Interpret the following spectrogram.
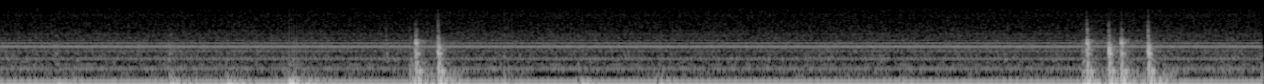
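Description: Steady electrical mains hum from the narration recording, with scattered low bumps and a few short sharp clicks, a quick cluster of them near the end.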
